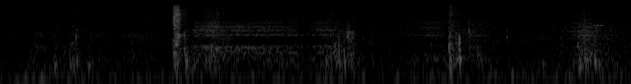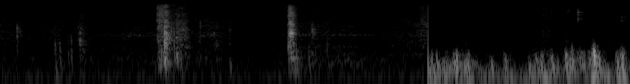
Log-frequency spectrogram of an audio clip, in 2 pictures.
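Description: Footsteps on bare rock and gravel: a few scattered scuffs and steps over a faint background. A louder, uneven low rumble comes in near the end.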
